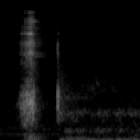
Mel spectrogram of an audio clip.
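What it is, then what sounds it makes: Crispy roasted hen skin. The golden-brown skin of an air-fried Cornish hen, crisped a few extra minutes at higher heat, gives two crisp crackles: a broad, bright crunch followed by a shorter, sharper click. A faint low hum continues afterward. The skin came out crisp.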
